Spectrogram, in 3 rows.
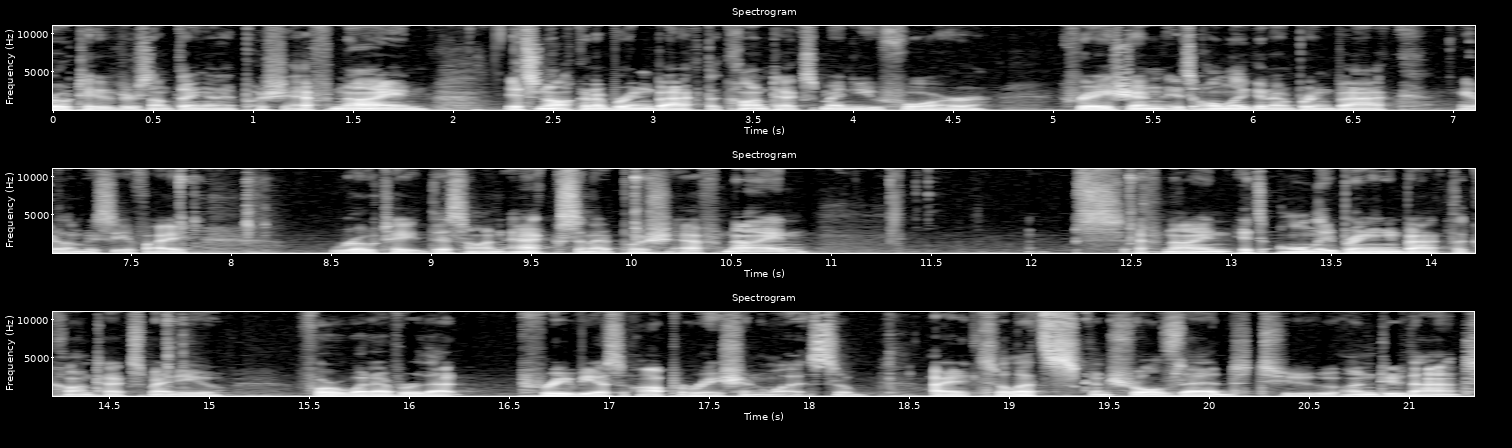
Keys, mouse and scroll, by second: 7.0 click, 7.7 r, 8.1 x, 9.1 click, 10.0 F9, 11.4 click, 12.5 F9, 14.8 F9, 18.3 ctrl+z.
